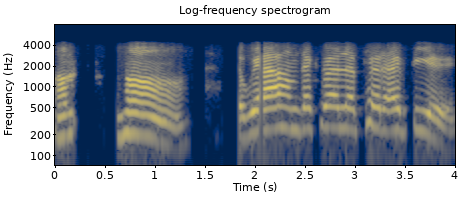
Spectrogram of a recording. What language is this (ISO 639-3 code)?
mai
